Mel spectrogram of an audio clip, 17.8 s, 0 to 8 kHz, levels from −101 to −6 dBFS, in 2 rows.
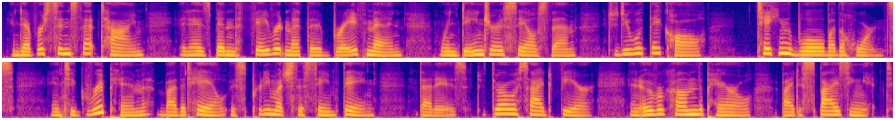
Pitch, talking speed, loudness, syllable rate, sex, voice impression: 195 Hz, 180 wpm, -20 LUFS, 5.2 syllables/s, female, feminine, slightly adult-like, slightly cute, sincere, slightly calm, kind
